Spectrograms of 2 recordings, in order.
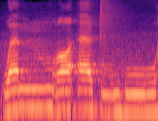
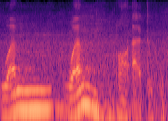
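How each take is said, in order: First: The word 'wa' ends cleanly without any echo. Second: The word 'wa' bounces with an audible echo. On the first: The speaker calls it right. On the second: The speaker calls it wrong.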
